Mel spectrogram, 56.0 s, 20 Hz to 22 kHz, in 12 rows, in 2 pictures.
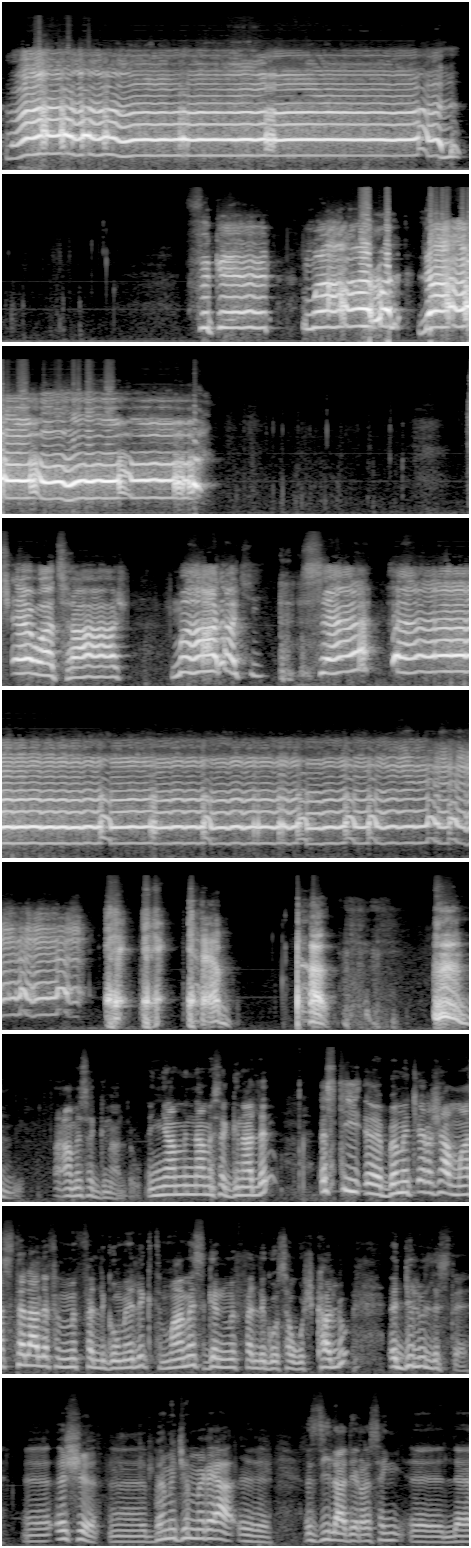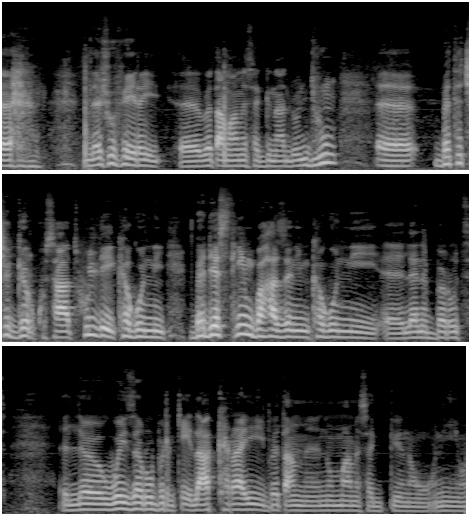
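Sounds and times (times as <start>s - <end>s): man singing unaccompanied: 0.0s - 4.6s, 6.6s - 11.5s, 14.0s - 24.2s
man singing a long note: 15.8s - 24.1s
short coughs: 24.4s - 25.6s, 26.3s - 28.2s.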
